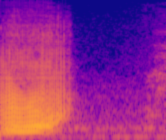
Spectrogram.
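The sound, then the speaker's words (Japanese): A single short fart, loud and buzzing, lasts about a third of a second and then stops, leaving only faint background hiss. “じゃあおなら出します。”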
